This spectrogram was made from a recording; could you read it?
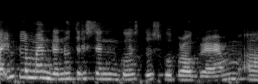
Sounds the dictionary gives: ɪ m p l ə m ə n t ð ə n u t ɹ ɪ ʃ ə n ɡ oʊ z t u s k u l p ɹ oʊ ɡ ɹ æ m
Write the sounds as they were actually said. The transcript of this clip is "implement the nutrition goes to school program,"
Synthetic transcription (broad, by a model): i m p l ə m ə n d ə n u t ɹ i s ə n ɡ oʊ s t u s k u l p ɹ oʊ ɡ ɹ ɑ m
